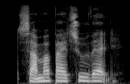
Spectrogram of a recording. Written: samarbejdsudvalg

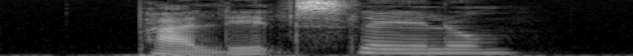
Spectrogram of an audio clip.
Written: parallelslalom

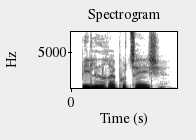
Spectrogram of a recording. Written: billedreportage

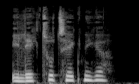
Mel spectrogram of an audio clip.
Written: elektrotekniker

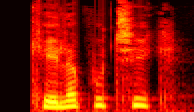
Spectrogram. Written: kælderbutik

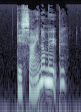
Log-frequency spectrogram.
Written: designermøbel

